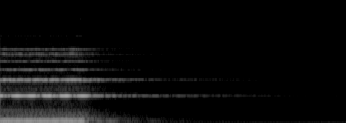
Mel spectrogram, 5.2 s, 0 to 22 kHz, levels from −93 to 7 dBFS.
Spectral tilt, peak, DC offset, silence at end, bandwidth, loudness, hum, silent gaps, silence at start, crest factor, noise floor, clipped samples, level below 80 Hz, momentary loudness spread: -1 dB/octave; -26 dBFS; under 0.1%; 3.45 s; 5.4 kHz; -38 LUFS; none; none; 0 s; 18 dB; under -90 dBFS; under 0.1%; -48 dBFS; 16 LU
